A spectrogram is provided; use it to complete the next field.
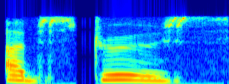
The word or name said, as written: abstruse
